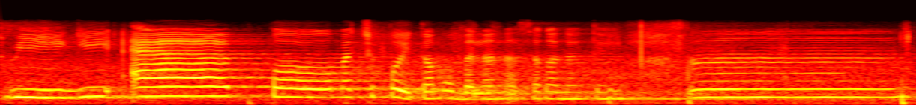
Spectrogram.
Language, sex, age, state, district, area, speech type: Goan Konkani, female, 18-30, Goa, Ponda, rural, spontaneous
